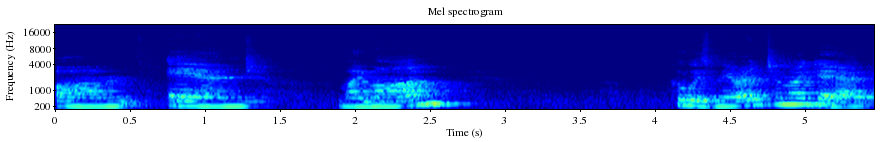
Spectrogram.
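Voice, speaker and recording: A woman with a New York accent speaks very slowly at a medium pitch and ordinary pitch variation, with audible room echo. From New York City. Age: 80s+. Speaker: war-era memory storyteller. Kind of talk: personal recollection.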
